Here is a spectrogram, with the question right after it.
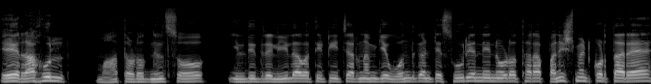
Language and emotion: Kannada, fearful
